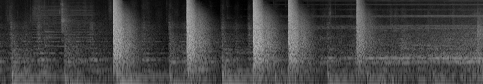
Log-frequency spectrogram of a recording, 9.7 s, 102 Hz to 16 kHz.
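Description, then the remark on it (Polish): A training series of sharp sport-pistol gunshots at a shooting range with targets at 25 metres, about seven cracks fired at uneven intervals, each ringing briefly before fading over a steady low background hum. No one speaks. “Teraz macie czas na to, żeby przyjrzeć się uzyskanym wynikom podczas treningu po 10 strzałach.”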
